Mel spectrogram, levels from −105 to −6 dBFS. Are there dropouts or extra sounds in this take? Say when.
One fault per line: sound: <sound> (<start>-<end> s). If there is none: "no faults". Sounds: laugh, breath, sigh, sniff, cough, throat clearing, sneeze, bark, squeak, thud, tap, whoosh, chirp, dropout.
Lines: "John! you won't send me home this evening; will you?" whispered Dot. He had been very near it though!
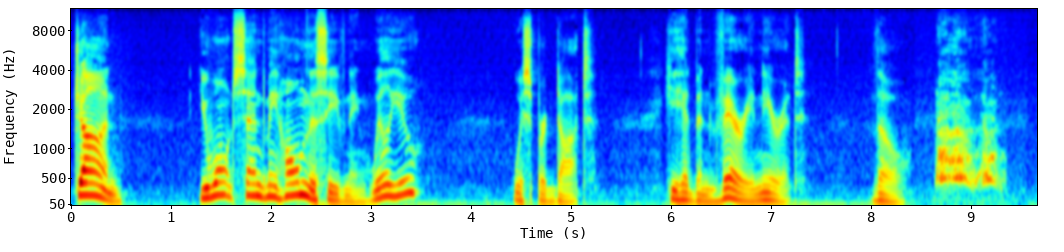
sound: bark (8.6-9.4 s)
